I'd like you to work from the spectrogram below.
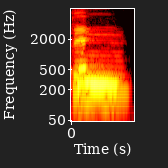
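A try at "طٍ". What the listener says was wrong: এটা হামস হবে না, এটা জেহের করে, কলকলা করে, মোটা করে, হ্যাঁ, মুখের ভিতরে আওয়াজ করে তারপর পড়তে হবে।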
